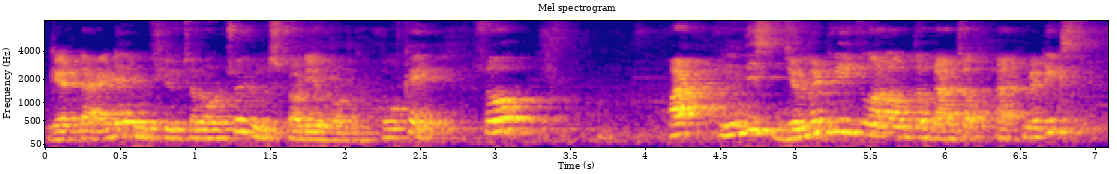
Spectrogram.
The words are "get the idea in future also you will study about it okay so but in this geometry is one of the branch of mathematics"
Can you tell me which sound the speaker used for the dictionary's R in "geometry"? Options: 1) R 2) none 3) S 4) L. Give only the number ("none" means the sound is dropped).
4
